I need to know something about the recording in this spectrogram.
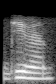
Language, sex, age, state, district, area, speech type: Urdu, female, 45-60, Uttar Pradesh, Rampur, urban, conversation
